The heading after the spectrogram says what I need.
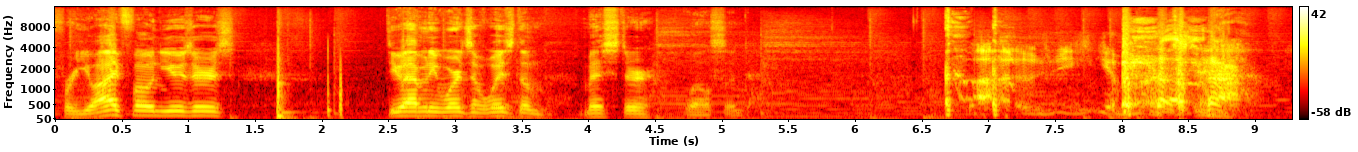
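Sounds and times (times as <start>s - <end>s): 
speech: 0.0s - 1.5s, 2.5s - 5.4s, 6.8s - 9.0s
throat clearing: 6.7s - 7.3s, 8.0s - 9.1s
person coughing harshly: 6.7s - 7.4s, 8.0s - 9.0s.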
